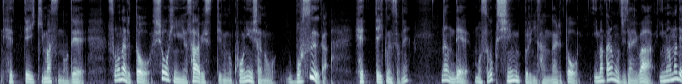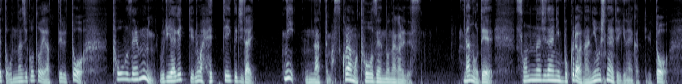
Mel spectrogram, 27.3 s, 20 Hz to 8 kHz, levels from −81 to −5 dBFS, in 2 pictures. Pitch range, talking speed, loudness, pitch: 95-155 Hz, 320 characters per minute, -22 LUFS, 120 Hz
